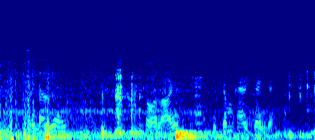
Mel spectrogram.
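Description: Near silence with faint voices of people talking.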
